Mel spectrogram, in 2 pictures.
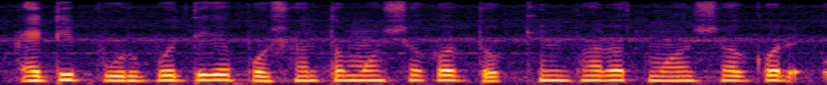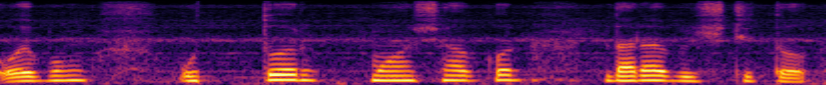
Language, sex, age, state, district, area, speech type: Bengali, male, 60+, West Bengal, Paschim Bardhaman, urban, spontaneous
